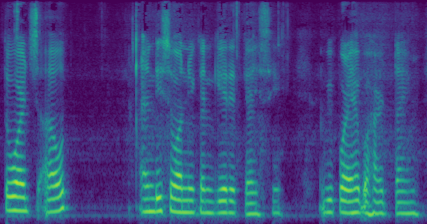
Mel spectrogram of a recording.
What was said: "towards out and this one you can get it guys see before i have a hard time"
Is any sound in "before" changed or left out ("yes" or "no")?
yes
